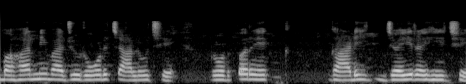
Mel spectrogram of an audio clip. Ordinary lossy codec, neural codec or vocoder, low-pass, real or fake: none; none; none; real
